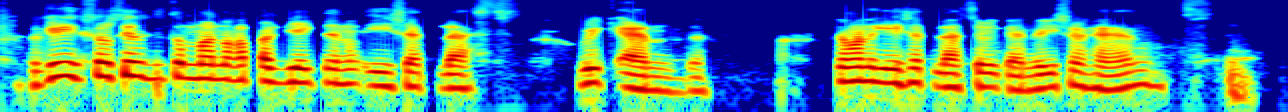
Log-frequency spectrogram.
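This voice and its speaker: A man's high-pitched voice at a fairly quick pace, with very wide pitch swings and a dry, close sound with no echo. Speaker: review class teacher. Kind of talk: online class lecture. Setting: video call class. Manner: casual, Taglish code-switching.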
